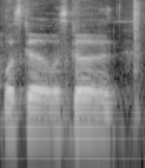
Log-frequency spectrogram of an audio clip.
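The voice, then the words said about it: Smooth R&B crooner voice. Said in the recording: “your R&B voice ... his Quiet Storm voice.”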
